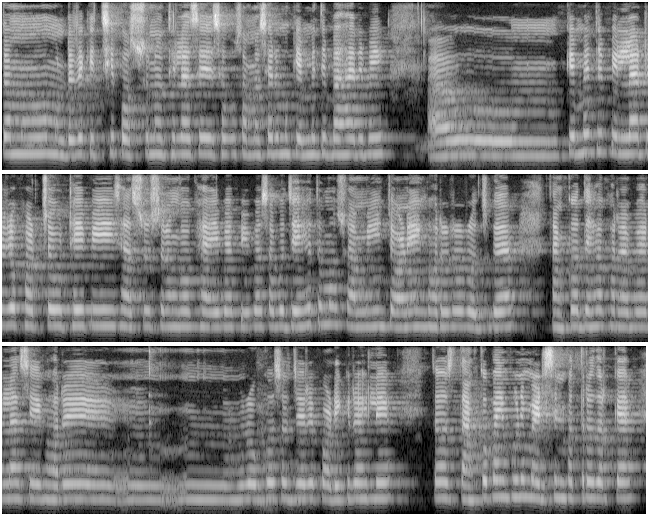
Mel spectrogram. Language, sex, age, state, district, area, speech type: Odia, female, 30-45, Odisha, Khordha, rural, spontaneous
